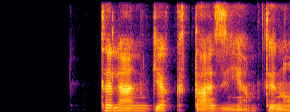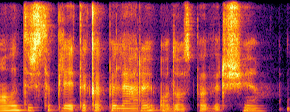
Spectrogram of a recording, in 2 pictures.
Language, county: Lithuanian, Marijampolė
